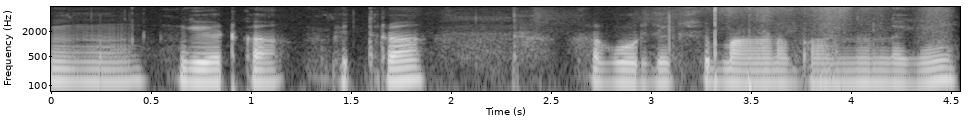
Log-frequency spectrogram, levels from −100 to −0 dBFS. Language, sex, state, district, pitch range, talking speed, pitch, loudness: Garhwali, male, Uttarakhand, Uttarkashi, 115-125 Hz, 80 wpm, 120 Hz, -23 LUFS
